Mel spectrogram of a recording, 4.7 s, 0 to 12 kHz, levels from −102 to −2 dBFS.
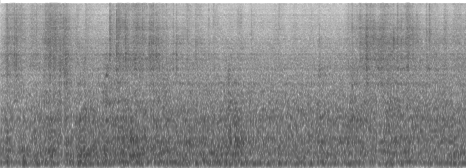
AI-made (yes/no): yes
